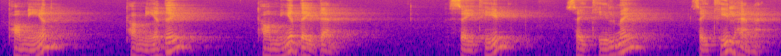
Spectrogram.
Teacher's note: phrases with the rising tone in the second syllable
